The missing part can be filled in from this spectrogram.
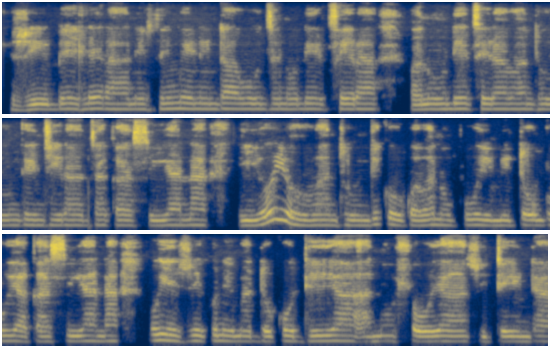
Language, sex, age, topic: Ndau, female, 25-35, health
